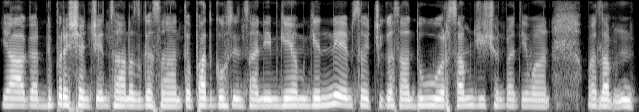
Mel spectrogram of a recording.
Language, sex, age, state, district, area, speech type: Kashmiri, female, 45-60, Jammu and Kashmir, Budgam, rural, spontaneous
